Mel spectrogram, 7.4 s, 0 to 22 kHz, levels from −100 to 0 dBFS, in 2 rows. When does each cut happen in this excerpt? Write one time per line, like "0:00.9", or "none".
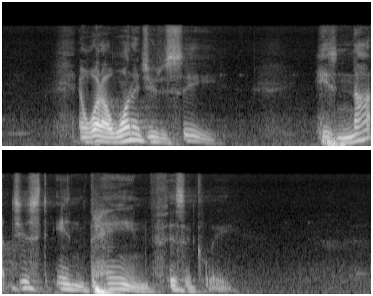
none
